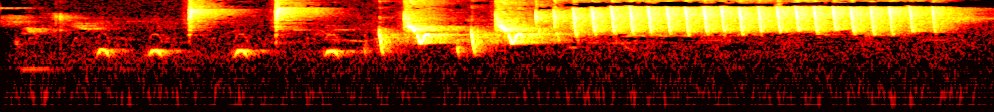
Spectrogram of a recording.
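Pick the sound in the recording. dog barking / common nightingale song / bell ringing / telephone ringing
common nightingale song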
